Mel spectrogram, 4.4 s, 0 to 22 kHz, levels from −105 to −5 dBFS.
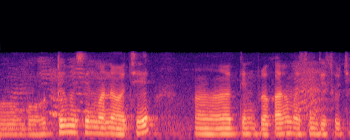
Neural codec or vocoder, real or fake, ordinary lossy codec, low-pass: none; real; none; 5.4 kHz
